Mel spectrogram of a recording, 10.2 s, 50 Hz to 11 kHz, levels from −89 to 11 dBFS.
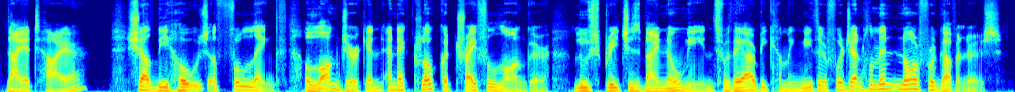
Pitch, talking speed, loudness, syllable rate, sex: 110 Hz, 190 wpm, -19 LUFS, 5.1 syllables/s, male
